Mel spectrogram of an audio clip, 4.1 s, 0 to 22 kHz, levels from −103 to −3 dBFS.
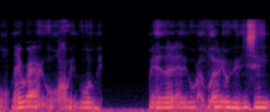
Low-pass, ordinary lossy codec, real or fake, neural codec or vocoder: none; none; fake; autoencoder, 22.05 kHz, a latent of 192 numbers a frame, VITS, trained on many speakers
